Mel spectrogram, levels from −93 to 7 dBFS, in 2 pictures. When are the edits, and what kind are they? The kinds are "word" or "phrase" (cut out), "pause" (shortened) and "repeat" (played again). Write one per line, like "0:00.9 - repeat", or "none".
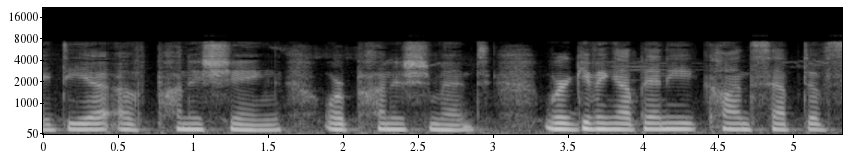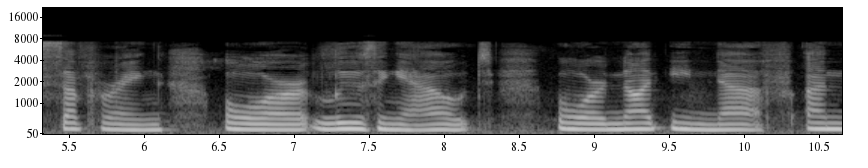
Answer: none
